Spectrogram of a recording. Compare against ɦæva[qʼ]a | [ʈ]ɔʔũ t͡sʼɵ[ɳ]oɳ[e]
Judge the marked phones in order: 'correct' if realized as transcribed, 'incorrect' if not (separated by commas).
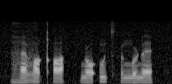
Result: correct, incorrect, incorrect, incorrect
